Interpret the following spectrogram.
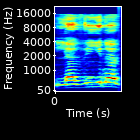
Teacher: دال کو باریک پڑھیں گے اور یہاں پر یا مدہ ہے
